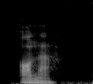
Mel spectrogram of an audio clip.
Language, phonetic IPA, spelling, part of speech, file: Polish, [ˈɔ̃na], ona, pronoun, Pl-ona.ogg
